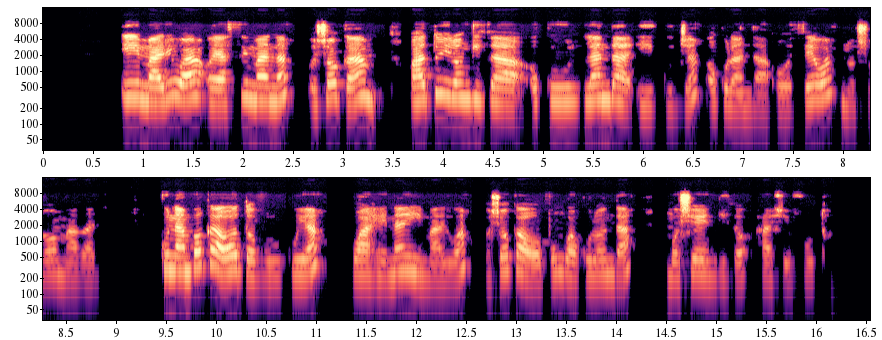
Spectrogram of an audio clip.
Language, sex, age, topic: Oshiwambo, female, 25-35, finance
